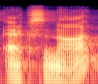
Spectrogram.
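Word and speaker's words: x₀: So let's say that this point right over here, this x value is x sub, well, this is pronounced x naught, or this x sub 0 is just x naught.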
